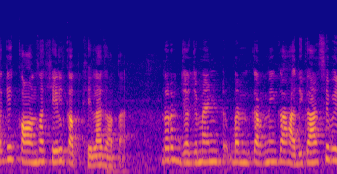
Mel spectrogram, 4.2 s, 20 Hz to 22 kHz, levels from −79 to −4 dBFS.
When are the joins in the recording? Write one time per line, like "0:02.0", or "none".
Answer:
0:02.0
